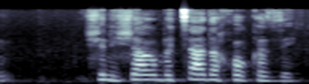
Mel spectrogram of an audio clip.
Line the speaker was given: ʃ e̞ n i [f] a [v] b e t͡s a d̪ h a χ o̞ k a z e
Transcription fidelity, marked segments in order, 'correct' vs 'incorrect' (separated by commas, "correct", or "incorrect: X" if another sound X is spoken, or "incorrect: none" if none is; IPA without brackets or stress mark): incorrect: ʃ, incorrect: ʁ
